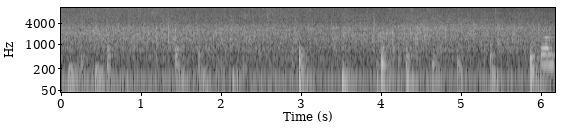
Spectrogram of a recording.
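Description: Oil sizzling steadily in a non-stick frying pan around a half-fried grouper and chopped tomatoes, while a spatula stirs them and knocks against the pan several times at uneven intervals.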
